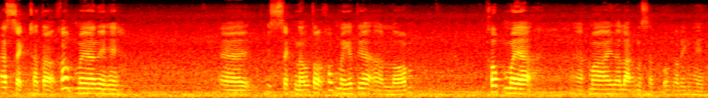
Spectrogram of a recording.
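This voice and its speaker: Through audible room echo and noticeable background noise, a man with a fairly high pitch speaks at a fairly slow pace with fairly even intonation and long, frequent pauses. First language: Mizo. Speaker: vlogger. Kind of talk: casual chat. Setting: gym.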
